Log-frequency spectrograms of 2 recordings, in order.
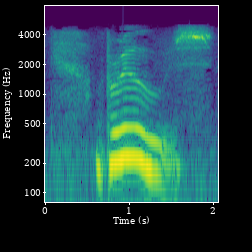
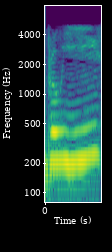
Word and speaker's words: bruise: คือ เป็น ผืน ขึ้น bruise ไม่ ต้อง ไป ออก เสียง bru นะ คะ ถึง แม้ ว่า มัน จะ สะกด ด้วย b r u i s e bruise ก็ คือ ช้ำ อาการ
